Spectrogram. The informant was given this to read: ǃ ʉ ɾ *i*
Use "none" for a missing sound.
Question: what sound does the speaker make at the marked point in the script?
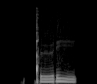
i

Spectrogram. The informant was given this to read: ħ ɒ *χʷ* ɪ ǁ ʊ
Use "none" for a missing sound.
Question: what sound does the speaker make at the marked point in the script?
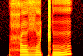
ʁʷ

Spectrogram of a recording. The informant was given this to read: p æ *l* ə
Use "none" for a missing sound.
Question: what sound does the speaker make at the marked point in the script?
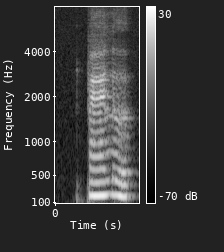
l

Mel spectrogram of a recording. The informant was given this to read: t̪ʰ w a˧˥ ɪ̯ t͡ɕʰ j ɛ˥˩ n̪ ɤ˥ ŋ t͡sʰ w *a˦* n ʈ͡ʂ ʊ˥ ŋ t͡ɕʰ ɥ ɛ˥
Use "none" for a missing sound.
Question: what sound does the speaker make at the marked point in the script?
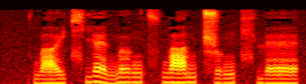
a˥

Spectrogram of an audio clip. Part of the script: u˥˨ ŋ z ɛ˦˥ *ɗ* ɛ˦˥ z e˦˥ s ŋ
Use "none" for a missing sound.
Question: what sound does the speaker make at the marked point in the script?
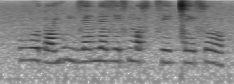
n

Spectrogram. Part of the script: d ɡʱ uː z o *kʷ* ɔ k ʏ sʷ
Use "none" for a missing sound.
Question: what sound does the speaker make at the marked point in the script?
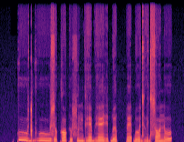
k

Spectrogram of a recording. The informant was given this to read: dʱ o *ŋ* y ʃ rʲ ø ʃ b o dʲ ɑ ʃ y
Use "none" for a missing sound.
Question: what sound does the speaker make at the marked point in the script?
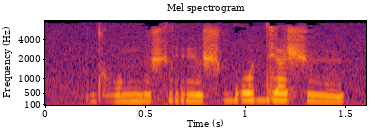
ŋ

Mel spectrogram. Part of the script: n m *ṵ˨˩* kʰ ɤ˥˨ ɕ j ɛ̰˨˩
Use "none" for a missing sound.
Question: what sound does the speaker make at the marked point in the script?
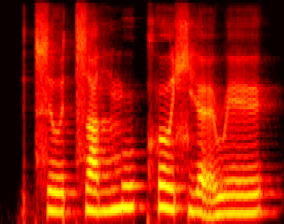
u˦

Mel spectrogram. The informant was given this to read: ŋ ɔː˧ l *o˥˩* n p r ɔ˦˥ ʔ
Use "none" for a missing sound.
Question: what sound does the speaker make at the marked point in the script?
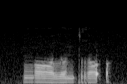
o˧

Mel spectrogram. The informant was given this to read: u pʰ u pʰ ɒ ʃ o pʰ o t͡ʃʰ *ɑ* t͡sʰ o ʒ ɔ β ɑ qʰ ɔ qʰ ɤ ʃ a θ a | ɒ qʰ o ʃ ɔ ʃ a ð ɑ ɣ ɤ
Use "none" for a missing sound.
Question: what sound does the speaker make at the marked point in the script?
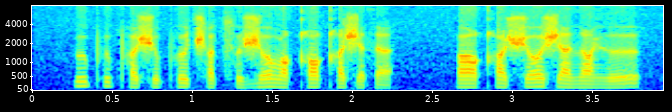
ɒ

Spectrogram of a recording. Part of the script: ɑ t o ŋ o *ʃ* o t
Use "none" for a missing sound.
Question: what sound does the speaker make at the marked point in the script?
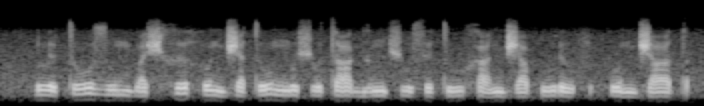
ʃ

